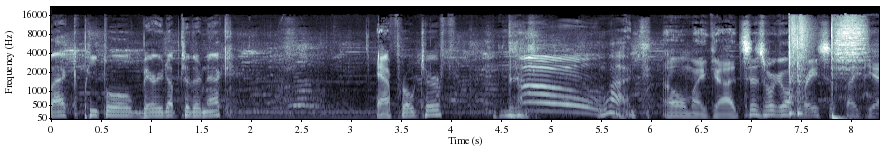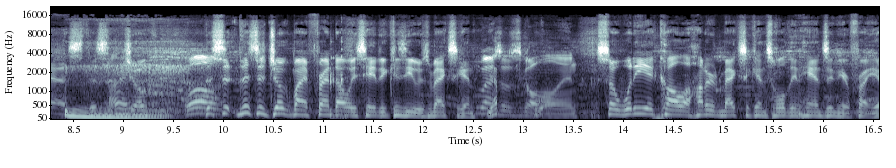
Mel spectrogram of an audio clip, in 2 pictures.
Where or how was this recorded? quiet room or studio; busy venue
busy venue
